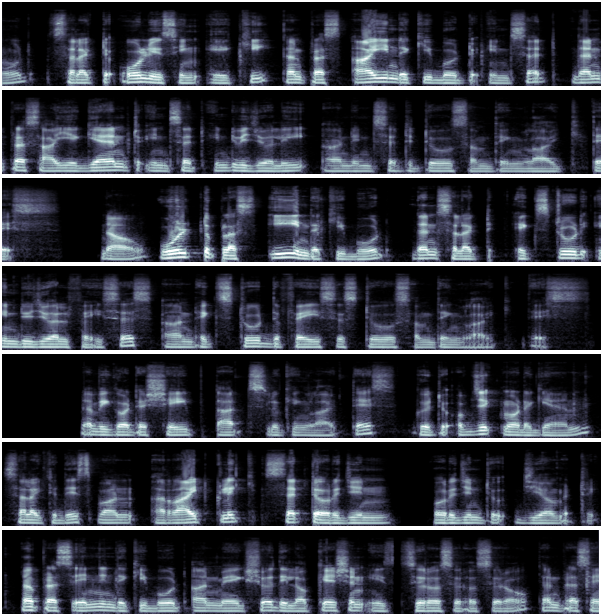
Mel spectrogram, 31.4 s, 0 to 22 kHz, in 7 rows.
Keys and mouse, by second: 1.7 a, 3.6 i, 5.4 i, 11.2 alt+e, 17.3 click, 18.1 middle click, 19.7 middle click, 22.2 Tab, 22.6 click, 23.7-26.7 drag, 27.6 n, 31.2 n.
